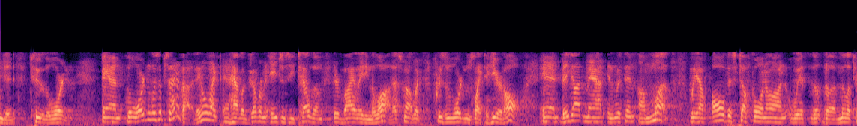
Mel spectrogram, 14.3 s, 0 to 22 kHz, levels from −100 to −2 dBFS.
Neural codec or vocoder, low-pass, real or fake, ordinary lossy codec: codec, 16 kHz, 4 kbps, X-Codec, HuBERT features, trained on general audio; 7.2 kHz; fake; AAC, 16 kbps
